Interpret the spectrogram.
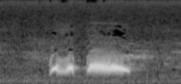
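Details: Female spotted dove stimulating a male with one phrase: two quick low hoots, a brief gap, then a long steady coo with a slightly falling end.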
